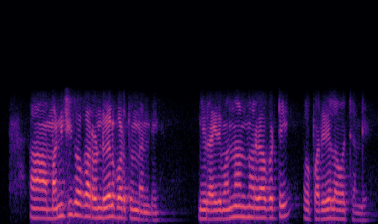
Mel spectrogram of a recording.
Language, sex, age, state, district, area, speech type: Telugu, male, 30-45, Andhra Pradesh, Chittoor, urban, conversation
